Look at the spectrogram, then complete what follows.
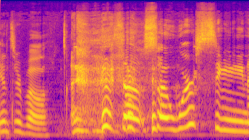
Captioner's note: audience laughs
